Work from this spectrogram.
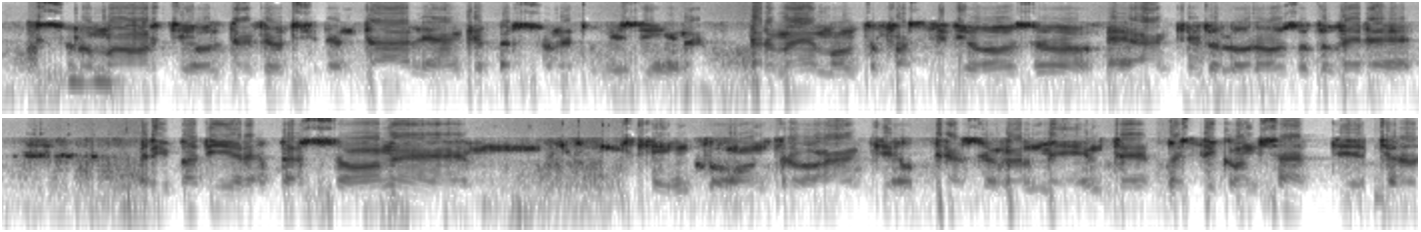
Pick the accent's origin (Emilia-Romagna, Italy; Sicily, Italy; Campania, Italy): Emilia-Romagna, Italy; Carpi; mi sono trasferito in Emilia con mia madre per raggiungere mio padre che già lavorava qui. Sono cresciuto a Carpi, in provincia di Modena, per poi andare a studiare a Bologna e prima ancora a Modena.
